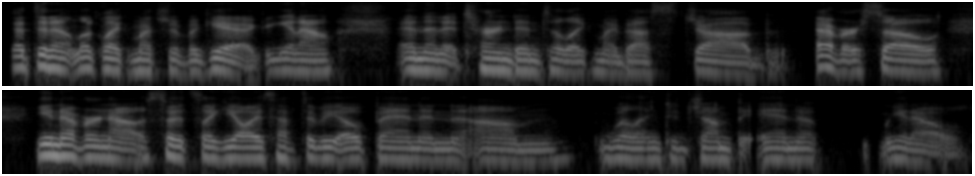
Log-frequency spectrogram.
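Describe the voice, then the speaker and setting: A woman's voice: very deep voice, steady tone, brisk, bright, forceful tone, dry recording, clean studio sound. A middle-aged woman, an actor and acting coach, talking casually as an interview guest and rambling with lots of "like" and "you know".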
